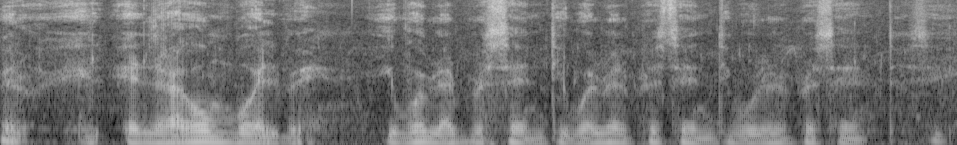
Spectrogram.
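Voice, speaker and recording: Here a man with a fairly low pitch talks at a fairly quick pace, keeping his intonation fairly even. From Argentina, Buenos Aires. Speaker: Zen monk. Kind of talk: radio interview. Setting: radio studio.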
